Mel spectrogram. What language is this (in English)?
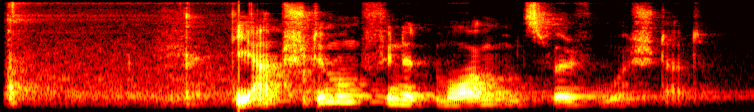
German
